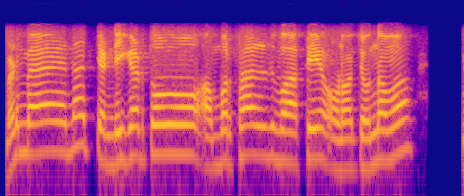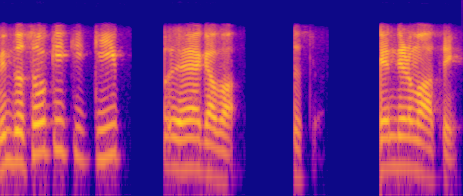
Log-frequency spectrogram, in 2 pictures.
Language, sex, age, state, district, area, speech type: Punjabi, male, 45-60, Punjab, Amritsar, urban, conversation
